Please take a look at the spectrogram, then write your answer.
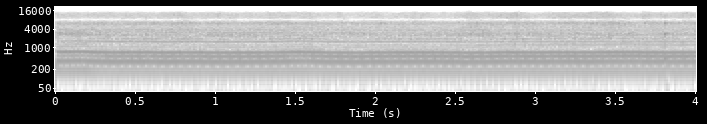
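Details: Rebuilt Stihl MS661 C-M chainsaw cutting after cold start, M-Tronic carburetor tuning itself as heat builds; clean steady high pitch through the cut without burbling or sagging, running properly.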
